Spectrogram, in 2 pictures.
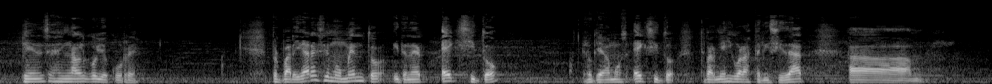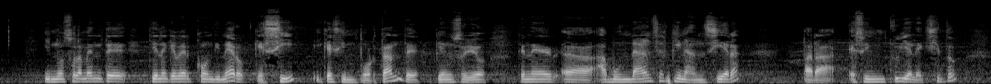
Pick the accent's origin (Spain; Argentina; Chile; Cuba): Cuba; moved away; Salí de Cuba hace 18 años, creo que fue por marzo, creo que es marzo 22, 18 años.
